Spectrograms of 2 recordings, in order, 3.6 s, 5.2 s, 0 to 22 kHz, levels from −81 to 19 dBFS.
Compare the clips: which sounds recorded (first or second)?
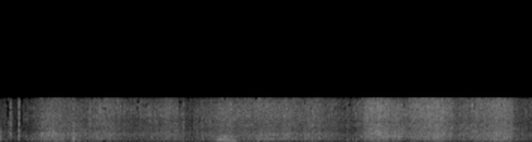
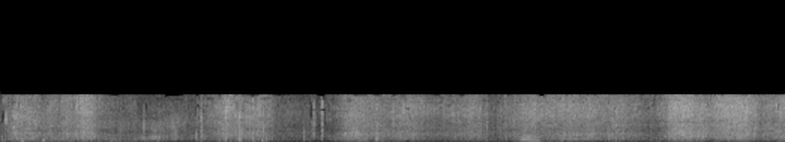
second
